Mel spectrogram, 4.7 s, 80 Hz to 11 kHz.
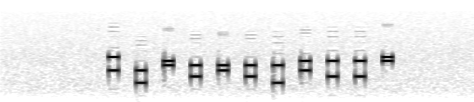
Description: Multi-frequency trunk signalling (R1, as on North American trunks), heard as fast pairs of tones, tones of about 100 ms. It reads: KP 205654988 ST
